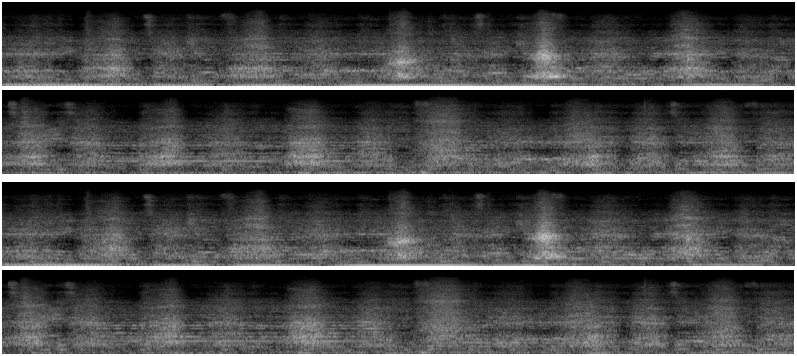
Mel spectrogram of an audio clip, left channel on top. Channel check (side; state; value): both; normal; correlation 0.46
